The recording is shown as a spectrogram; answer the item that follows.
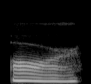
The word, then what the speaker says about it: are: The next word is are. A has the ah sound, R has the rus sound, and the E is silent. Are.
